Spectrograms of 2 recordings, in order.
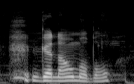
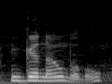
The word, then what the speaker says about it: Gnomeable: Okay, well, let's see, then I could be a, yeah, Gnomeable. You gotta hit the G there, you can't just leave the G silent. Gnomeable.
